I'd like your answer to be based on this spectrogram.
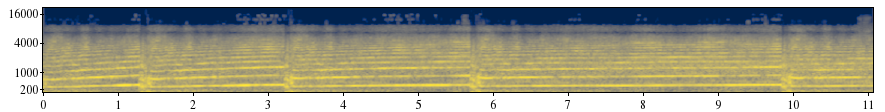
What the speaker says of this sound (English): Listen to the audio when they lift off this car, the crackling.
